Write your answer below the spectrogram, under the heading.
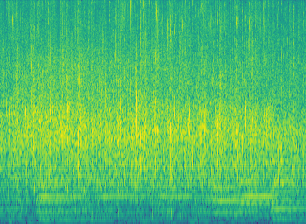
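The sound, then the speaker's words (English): A church audience applauds a family bringing a baby forward for dedication: thick, even clapping from many hands that holds steady for about six seconds, with a low sustained hum beneath. “Why don't you put your hands together and welcome them today.”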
